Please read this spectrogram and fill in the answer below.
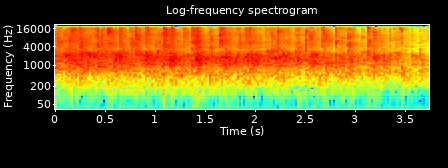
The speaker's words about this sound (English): We can, let's applaud these people.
